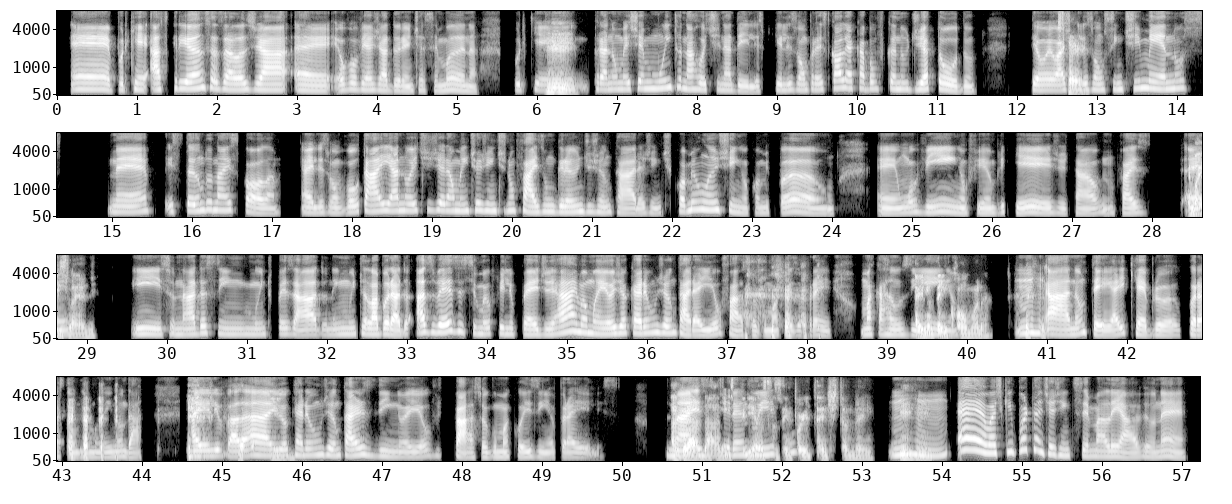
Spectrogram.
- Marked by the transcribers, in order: laugh; chuckle; laugh
- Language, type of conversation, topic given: Portuguese, podcast, Como você equilibra trabalho e vida doméstica?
